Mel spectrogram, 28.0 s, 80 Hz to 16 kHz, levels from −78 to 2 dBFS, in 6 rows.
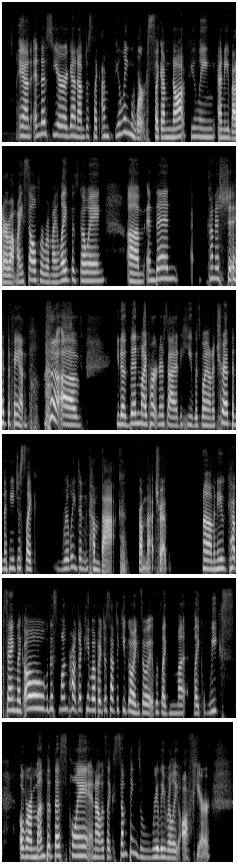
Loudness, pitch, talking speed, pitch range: -19 LUFS, 235 Hz, 210 wpm, 215-260 Hz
